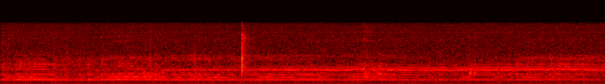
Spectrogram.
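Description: A steady buzzing hum with several overtones, and one sharp click about two and a half seconds in.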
